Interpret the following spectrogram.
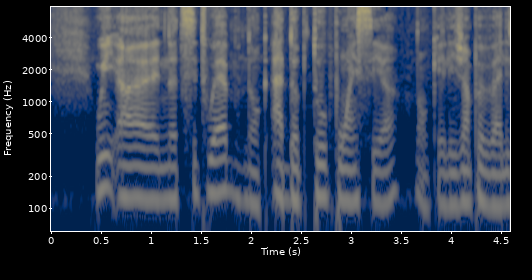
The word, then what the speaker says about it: Adopto: Donc adopto.ca. Adopto comme ça se prononce.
